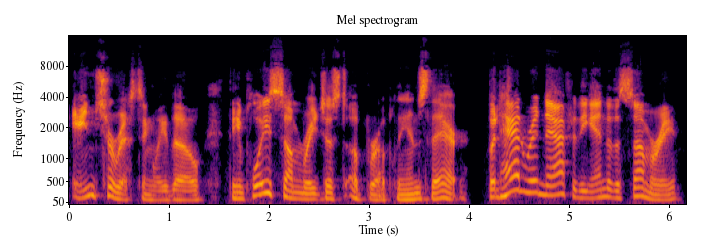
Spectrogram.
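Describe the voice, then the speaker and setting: A man with a bright, crisp-edged voice at a middle pitch co-hosts a comedy podcast. He moves between reading aloud and mock-indignant, profane asides. The sound is very dry, with no room around it. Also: big pitch swings, fairly quick, no echo, lo-fi sound. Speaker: podcast host. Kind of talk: casual banter and comedic story reading.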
